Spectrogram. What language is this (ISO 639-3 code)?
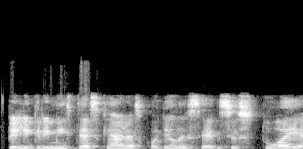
lit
